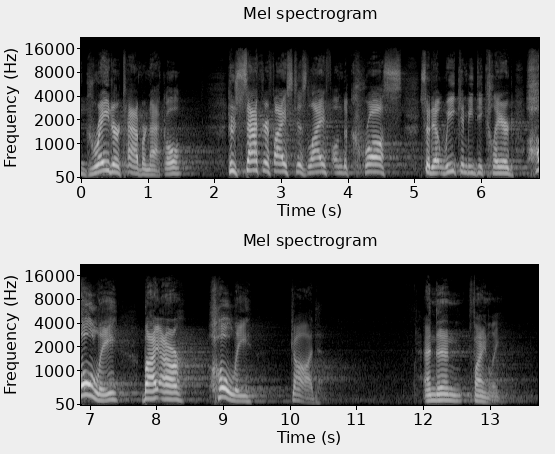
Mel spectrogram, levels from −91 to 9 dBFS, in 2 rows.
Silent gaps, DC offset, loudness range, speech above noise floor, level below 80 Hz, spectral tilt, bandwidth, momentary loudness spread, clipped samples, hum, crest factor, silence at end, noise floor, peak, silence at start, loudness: none; under 0.1%; 10 LU; 47 dB; -82 dBFS; -5 dB/octave; 14.5 kHz; 17 LU; under 0.1%; none; 20 dB; 0.6 s; -68 dBFS; -4 dBFS; 0 s; -22 LUFS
